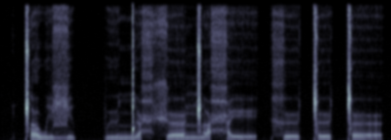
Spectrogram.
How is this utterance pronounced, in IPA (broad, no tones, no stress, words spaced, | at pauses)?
ǁʌwiɮi pːɨŋ͡ǃɨħ ʃœŋ͡ǁʌ ħe | xø ǀø ǀœ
